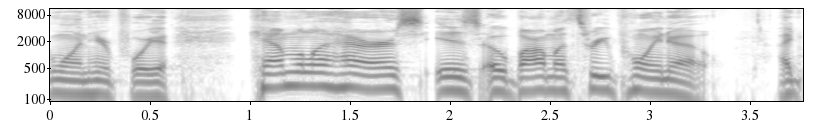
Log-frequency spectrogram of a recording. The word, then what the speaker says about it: Kamala: It is Kamala.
